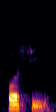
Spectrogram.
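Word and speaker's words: posse: पी O double S ई का उच्चारण pronunciation पसी प सी ओ यहां यहां ओ का उच्चारण ओ जैसा होता है। आखिर इ साइलेंट नहीं है बल्कि सी की ध्वनि देता है।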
